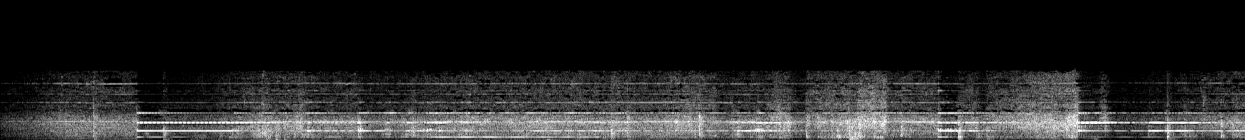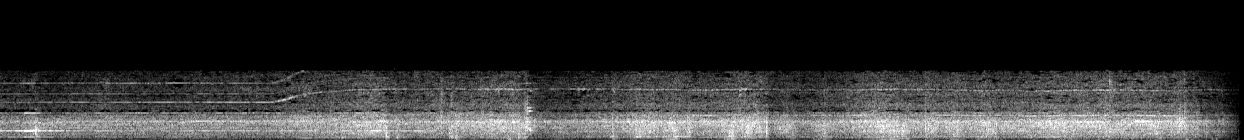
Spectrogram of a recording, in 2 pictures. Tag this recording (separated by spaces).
vibrate vibration field-recording tibetan-bowl instrument domestic-sounds noise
